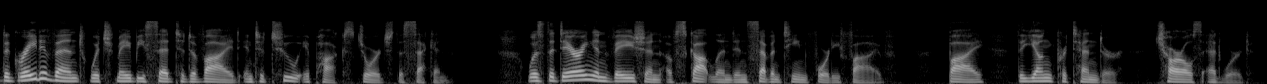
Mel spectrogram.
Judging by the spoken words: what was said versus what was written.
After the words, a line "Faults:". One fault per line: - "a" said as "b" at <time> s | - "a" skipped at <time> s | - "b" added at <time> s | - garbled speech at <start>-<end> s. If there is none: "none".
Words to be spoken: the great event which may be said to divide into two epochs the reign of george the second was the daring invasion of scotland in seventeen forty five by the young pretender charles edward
the great event which may be said to divide into two epochs george the second was the daring invasion of scotland in seventeen forty five by the young pretender charles edward
Faults:
- "the reign of" skipped at 3.5 s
